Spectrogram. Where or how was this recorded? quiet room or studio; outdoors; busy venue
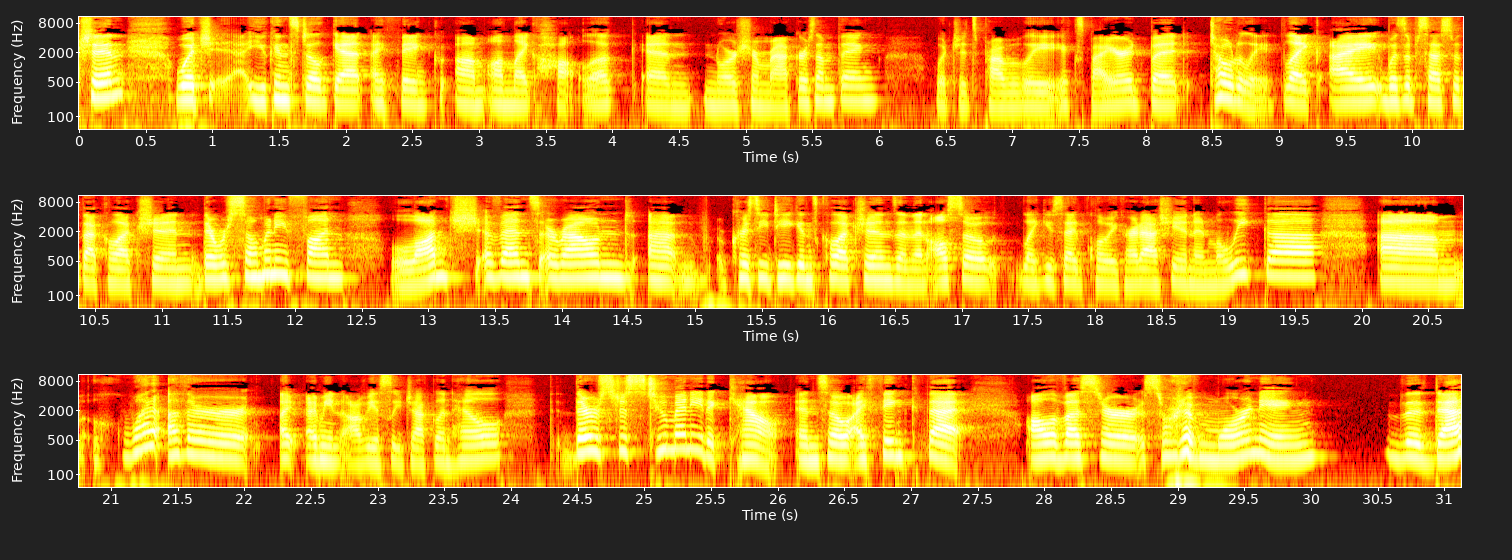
quiet room or studio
